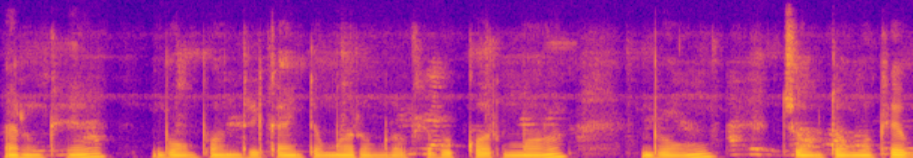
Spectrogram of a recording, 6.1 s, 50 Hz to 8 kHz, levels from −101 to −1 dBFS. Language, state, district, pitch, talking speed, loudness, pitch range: Kokborok, Tripura, West Tripura, 110 Hz, 120 wpm, -20 LUFS, 110-120 Hz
